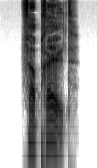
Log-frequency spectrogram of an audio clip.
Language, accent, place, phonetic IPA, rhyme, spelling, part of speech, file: German, Germany, Berlin, [fɛɐ̯ˈpʁɛlt], -ɛlt, verprellt, verb, De-verprellt.ogg
- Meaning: past participle of verprellen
